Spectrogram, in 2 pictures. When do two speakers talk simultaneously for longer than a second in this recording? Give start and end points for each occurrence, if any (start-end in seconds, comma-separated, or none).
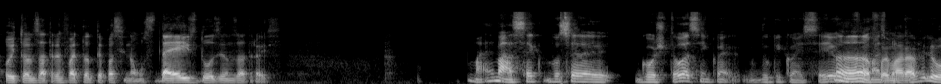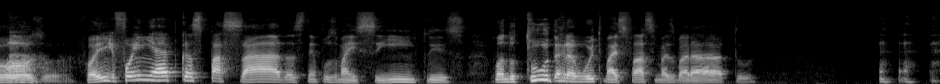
8.3-9.9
